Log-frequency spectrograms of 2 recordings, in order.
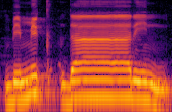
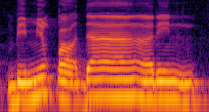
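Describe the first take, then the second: First: "Bi miqdarin" slow, stopped k, long daa; without qalqala. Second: "Bi miqdarin" slow, echoed q, mi-qo-daarin; qalqala. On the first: Teacher shows it sans qalqala, slow recitation. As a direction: chant "Bi miqdarin" slowly, no echo after mik. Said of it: "Sans qalqala". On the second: Teacher shows it avec qalqala, slow recitation. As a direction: chant "Bi miqdarin", bouncing the q, stretching daa. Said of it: "Mais avec qalqala". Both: Shown as a demonstration.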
